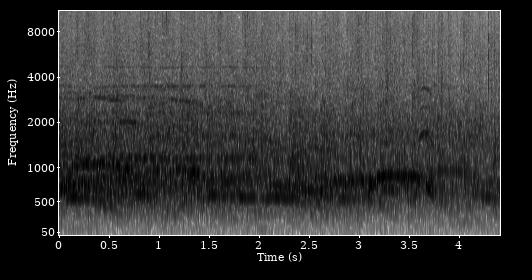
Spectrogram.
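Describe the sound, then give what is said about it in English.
A studio audience at The Late Show applauds loudly and steadily as Shaquille O'Neal is welcomed, a dense wash of clapping with a few faint cheers mixed in, continuing without a break for the whole stretch and no talking over it. “The crowd kind of scared me.”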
